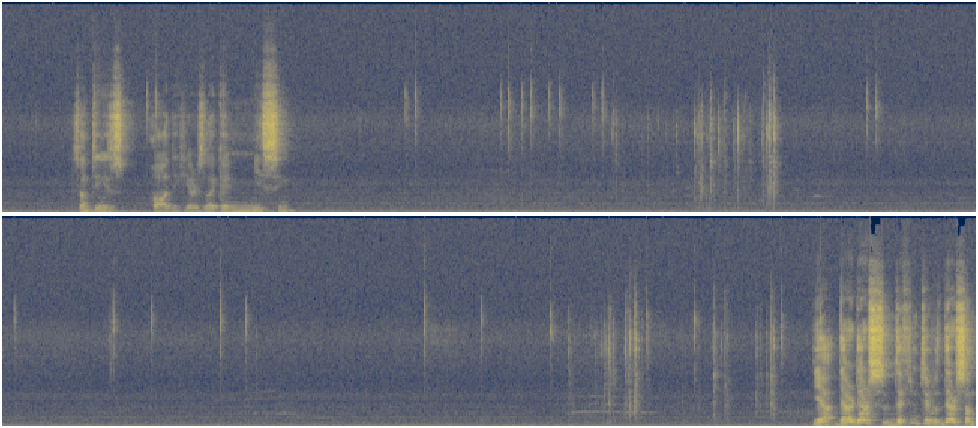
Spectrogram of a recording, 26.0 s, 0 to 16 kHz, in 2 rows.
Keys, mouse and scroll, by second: 1.9-8.3 drag, 9.5 ctrl+alt+shift+z, 10.0 ctrl+alt+shift+z, 11.5-20.6 drag, 21.1 ctrl+alt+shift+z, 21.6 middle click, 22.5 alt+z, 23.2 alt+z, 23.4 middle click.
